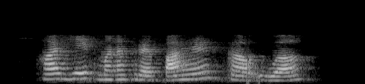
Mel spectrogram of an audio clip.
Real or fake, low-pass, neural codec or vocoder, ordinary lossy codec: real; 7.2 kHz; none; AAC, 16 kbps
